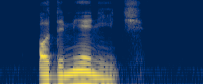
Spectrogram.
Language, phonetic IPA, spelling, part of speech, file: Polish, [ɔdˈmʲjɛ̇̃ɲit͡ɕ], odmienić, verb, Pl-odmienić.ogg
